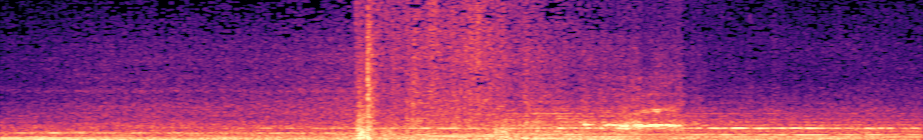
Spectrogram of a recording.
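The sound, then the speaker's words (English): A car engine rumbles steadily as the vehicle swerves around a building onto Main Street in the rain, with a sudden burst of skidding and a brief high tire squeal partway through, loud, no voices. “I swerved around the building and onto Main Street past a pair of security floodlights. A truck drove by, clipping my bumper.”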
